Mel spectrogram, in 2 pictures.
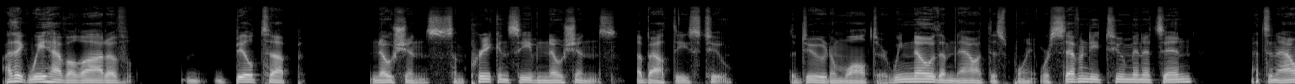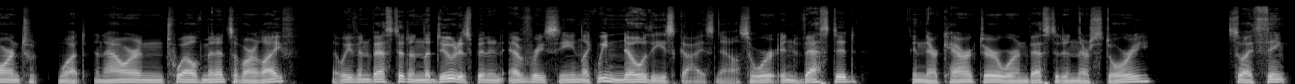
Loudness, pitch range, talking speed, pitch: -21 LUFS, 90-110 Hz, 175 wpm, 100 Hz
